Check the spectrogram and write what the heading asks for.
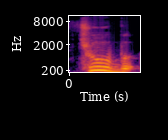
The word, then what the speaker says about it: چوب: کیونکہ چوپ نہیں پڑھیں گے بلکہ فارسی تلفظ میں چھی چھو، چھو سے پڑھیں گے چھوب.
